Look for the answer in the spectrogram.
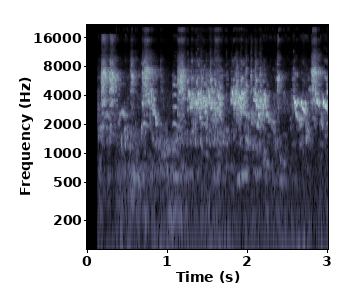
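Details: Lovebirds giving dense, shrill chattering calls, high scratchy twitters overlapping almost continuously.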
